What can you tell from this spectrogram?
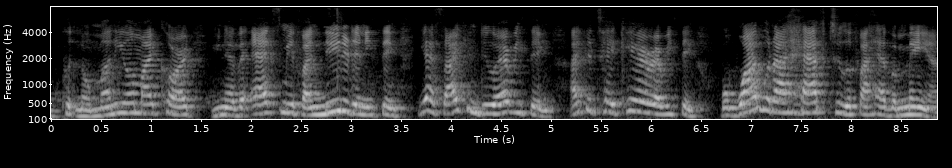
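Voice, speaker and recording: Loud and animated, a woman with a high pitch and lively intonation talks at a fairly quick pace with hardly any pauses. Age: 60s. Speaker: social media vlogger. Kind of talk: casual monologue to camera.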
